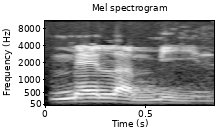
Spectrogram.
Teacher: say melamine there is no vowel Glide at the end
